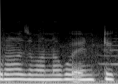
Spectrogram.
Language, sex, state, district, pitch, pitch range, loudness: Marwari, female, Rajasthan, Nagaur, 225 Hz, 220-235 Hz, -10 LUFS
